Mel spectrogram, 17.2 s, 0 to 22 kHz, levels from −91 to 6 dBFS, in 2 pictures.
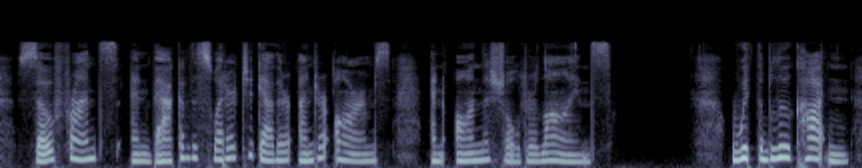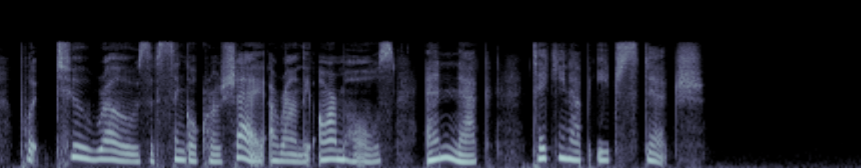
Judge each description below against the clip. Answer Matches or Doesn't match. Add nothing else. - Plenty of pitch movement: Doesn't match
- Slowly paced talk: Matches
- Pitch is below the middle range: Doesn't match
